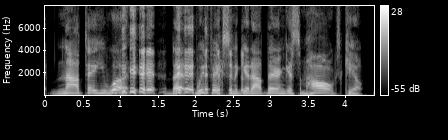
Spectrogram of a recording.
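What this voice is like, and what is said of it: Put-on Southern accent. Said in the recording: “That is a Southern accent right there.”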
